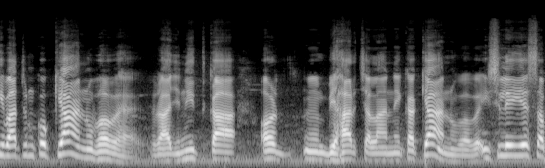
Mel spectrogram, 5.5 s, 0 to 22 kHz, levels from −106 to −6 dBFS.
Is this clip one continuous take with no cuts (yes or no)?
yes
